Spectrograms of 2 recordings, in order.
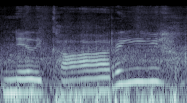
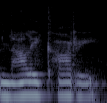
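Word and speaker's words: Nallikari: and we walked to this beach called, like, Nalikari. I think that's what it is. Also wrong. It's pronounced Nalikari, but I can't roll my R's.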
